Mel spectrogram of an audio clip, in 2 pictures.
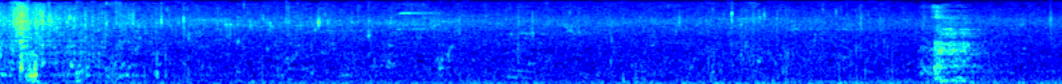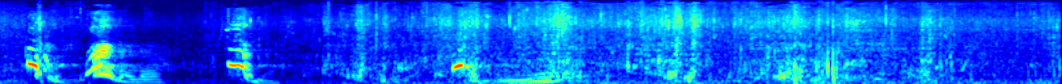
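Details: German Shepherd named Génie playing in a puddle, giving a few short, sharp barks in the middle amid splashing water and scattered noise.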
